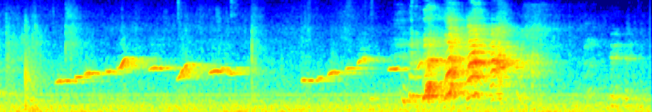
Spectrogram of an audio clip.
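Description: Two runs of short whistled notes, each stepping upward in pitch, followed by a burst of audience laughter about four seconds in.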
